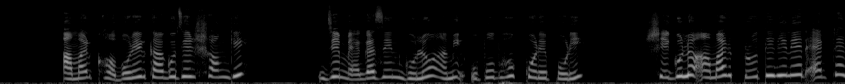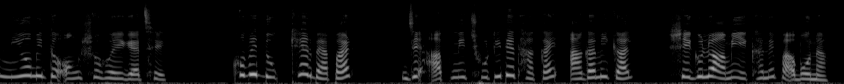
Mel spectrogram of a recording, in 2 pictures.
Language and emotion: Bengali, sad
